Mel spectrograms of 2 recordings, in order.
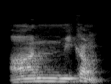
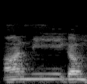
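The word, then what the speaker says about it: ஆன்மிகம்: தீக்குறில் நாகரிகம் ரி குறில் ஆன்மீகம் மீக்குறில் இலக்கணப்படி அப்படிதான் வரும் நிறைய பேர் நீட்டி எழுதி பழகிட்டாங்க ஆன்மீகம் நாகரீகம் அப்படிங்கிற மாதிரி இப்போ ஆத்மிகம் இந்த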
